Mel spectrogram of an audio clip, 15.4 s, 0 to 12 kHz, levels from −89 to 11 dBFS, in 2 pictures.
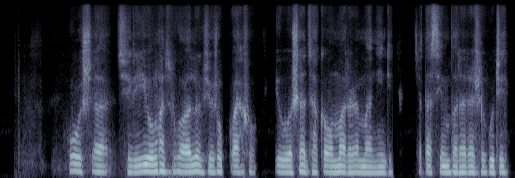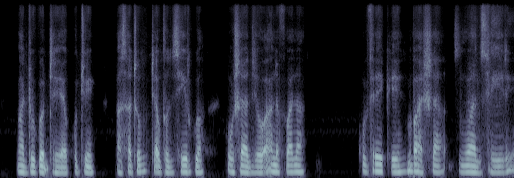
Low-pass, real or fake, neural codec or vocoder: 10.8 kHz; fake; codec, 16 kHz in and 24 kHz out, 0.8 kbps, FocalCodec, streaming, 65536 codes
